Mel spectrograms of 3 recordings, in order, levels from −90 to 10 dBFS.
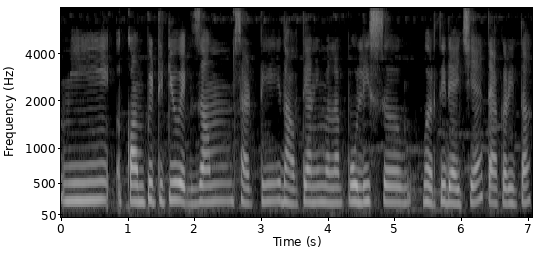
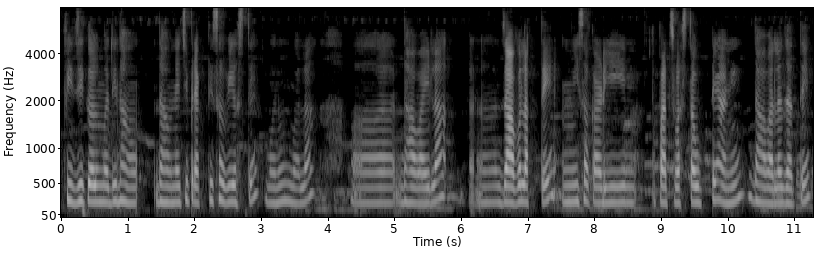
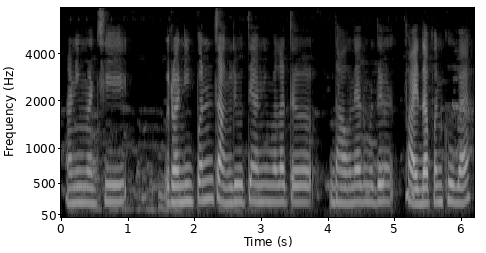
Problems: constant background noise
